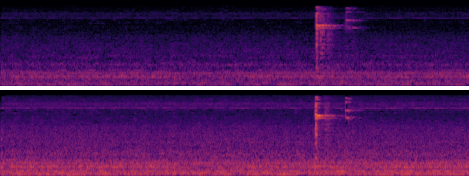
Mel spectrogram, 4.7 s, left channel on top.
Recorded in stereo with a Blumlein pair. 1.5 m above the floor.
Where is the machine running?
55° right, 1.0 m.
